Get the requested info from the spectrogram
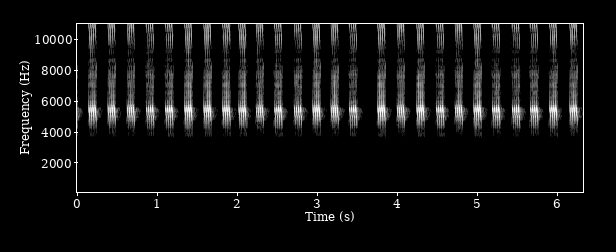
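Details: One cricket, recorded with a quality recorder, chirps rhythmically at roughly three to four per second. High, sharp pulses repeat evenly, with a single short pause midway, and there is no other sound.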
